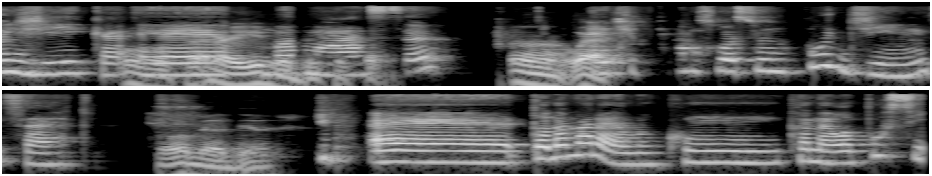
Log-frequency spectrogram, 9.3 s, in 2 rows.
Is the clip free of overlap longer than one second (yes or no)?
no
